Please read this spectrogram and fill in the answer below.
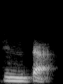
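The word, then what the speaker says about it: चिन्ता: The pronunciation of Chitta and Chinta, little difference is there. And what is the difference? Bindu matra visheshata. On the top only there is a bindu, anuswara.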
